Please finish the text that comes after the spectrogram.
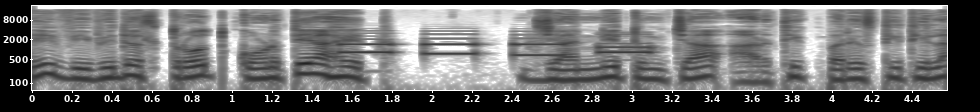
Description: DTMF, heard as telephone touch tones, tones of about 260 ms, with speech in Marathi. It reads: 9637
